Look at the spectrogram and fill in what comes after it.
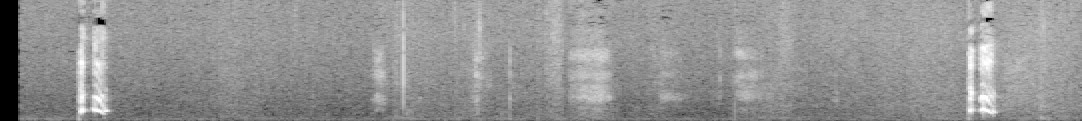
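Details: Infant hiccups: two sharp, squeaky hiccups about five seconds apart, likened to a squeaking toy penguin, with quiet breathing and faint sounds between.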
